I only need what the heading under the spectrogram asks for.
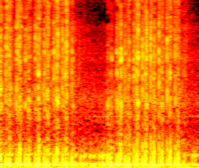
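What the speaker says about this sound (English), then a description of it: "it's got this like chuggy rhythmic scrambler sort of noise" A motorcycle engine chugs at low speed in too high a gear during a ride through London, giving a rough, rhythmic, pulsing thrum that is loud and close with wind noise and no speech.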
